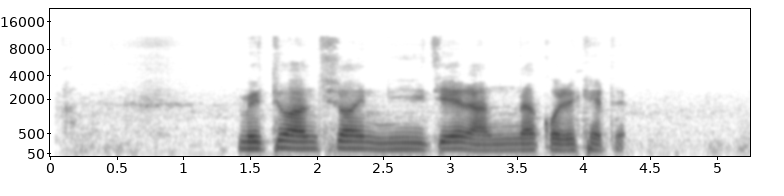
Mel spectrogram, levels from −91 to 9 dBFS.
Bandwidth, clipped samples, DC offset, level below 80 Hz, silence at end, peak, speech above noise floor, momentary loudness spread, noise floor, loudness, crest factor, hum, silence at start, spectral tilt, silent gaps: 11.5 kHz; under 0.1%; under 0.1%; -62 dBFS; 0.95 s; -4 dBFS; 43 dB; 11 LU; -67 dBFS; -24 LUFS; 22 dB; none; 1.4 s; -7.5 dB/octave; none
